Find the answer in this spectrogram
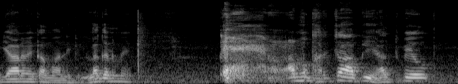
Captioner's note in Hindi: खांसने की आवाज़; गला साफ़ करने की आवाज़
